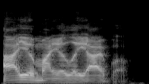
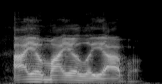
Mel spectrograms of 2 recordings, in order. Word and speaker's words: Iamaleva: I'm going to give this a shot here, but this is how you're supposed to pronounce it. Iamaleva. – Yeah, right. We were missing a syllable. – It's the ah. It's the ah before the va that you missed.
